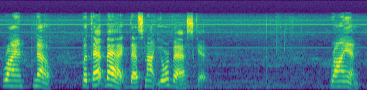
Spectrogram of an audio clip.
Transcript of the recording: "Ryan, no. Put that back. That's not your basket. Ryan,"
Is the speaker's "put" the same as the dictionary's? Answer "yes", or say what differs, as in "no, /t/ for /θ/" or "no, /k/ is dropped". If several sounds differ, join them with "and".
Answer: no, /b/ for /p/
